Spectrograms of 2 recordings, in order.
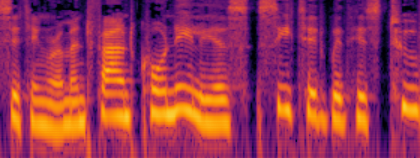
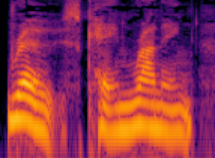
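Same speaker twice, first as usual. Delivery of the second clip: ordinary delivery, nothing marked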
